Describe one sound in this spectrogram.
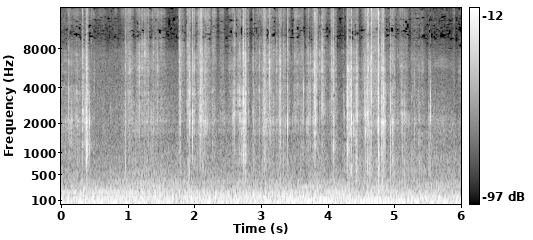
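Paper crinkles and rustles as it is unfolded by hand.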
